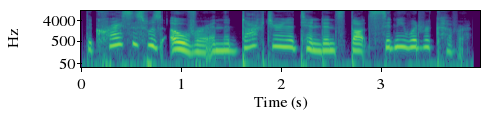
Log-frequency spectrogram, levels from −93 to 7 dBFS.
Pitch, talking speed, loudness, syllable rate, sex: 235 Hz, 195 wpm, -19 LUFS, 5.9 syllables/s, female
